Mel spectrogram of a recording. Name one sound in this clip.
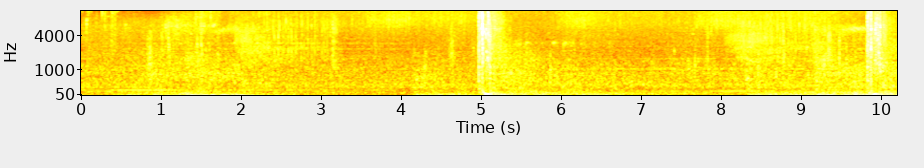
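Wind blows and rumbles through the open air.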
